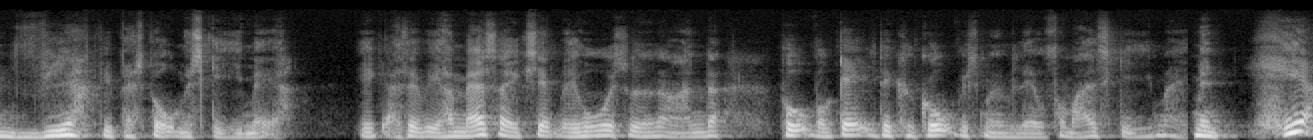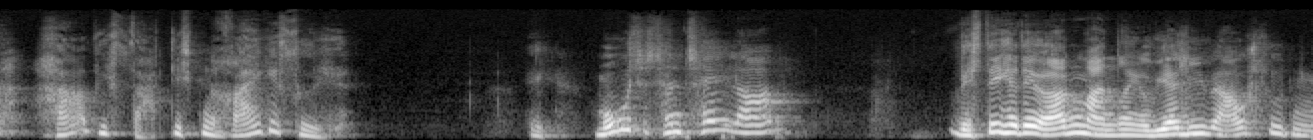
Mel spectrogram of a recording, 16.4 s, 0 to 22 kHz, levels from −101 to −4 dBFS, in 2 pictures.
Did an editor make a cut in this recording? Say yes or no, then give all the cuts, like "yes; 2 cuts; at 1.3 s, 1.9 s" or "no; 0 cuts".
yes; 1 cut; at 7.4 s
